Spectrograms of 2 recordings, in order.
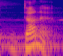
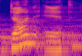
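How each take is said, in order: First: The two words are reduced and linked together. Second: The two words are said clearly and separately. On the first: "he says done it" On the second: "a clear done it"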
